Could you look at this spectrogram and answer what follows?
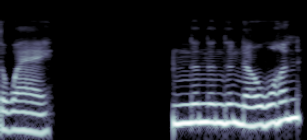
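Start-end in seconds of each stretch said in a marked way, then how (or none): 1.7-3.0 stuttering, louder and higher in fear; scared dragonet stammering to the queen; frightened stammer. A narrator's reading. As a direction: trip over the first sound in terror. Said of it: "Starflight stammered".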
